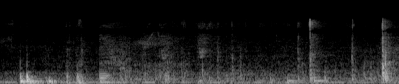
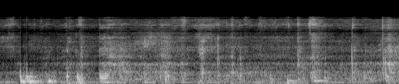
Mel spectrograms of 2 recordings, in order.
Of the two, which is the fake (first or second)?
second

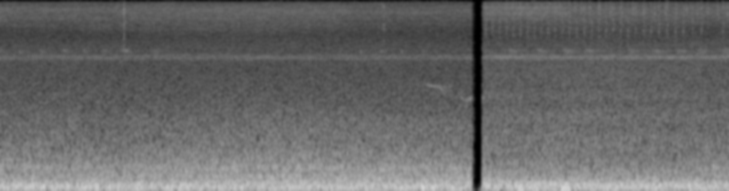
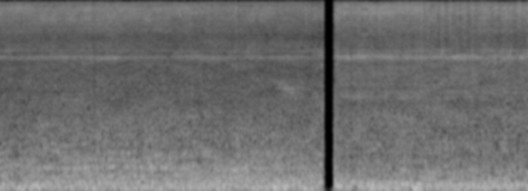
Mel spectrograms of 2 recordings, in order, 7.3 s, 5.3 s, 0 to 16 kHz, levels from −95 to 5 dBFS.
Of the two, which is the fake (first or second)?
second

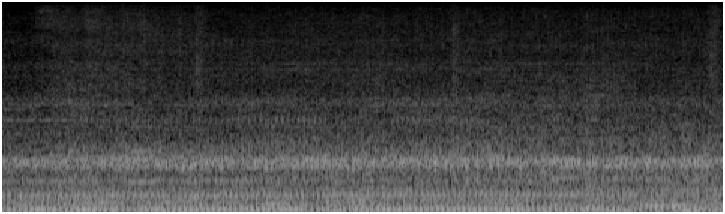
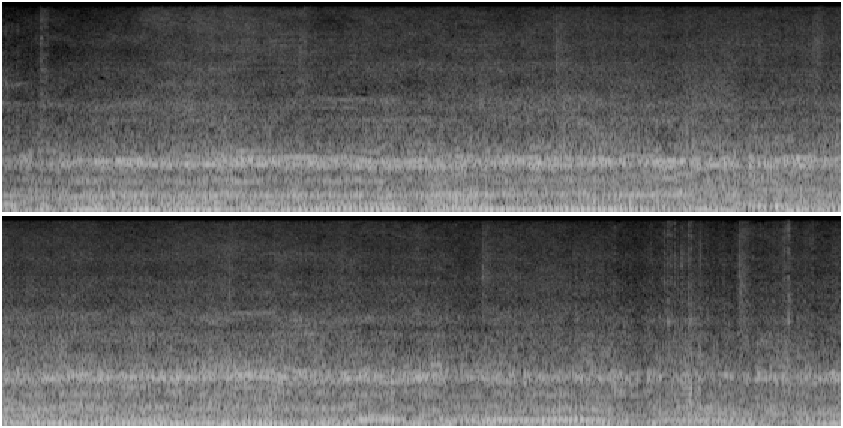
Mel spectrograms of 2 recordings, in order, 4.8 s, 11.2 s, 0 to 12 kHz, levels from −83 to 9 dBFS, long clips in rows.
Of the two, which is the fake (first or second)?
second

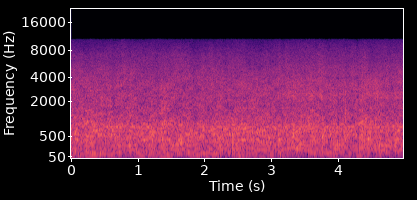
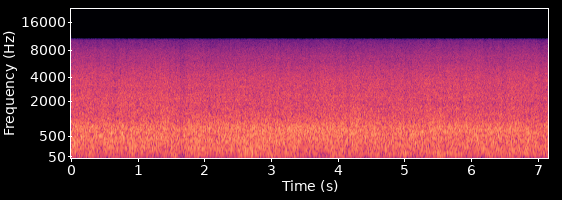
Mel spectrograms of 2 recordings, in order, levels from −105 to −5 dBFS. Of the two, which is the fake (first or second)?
first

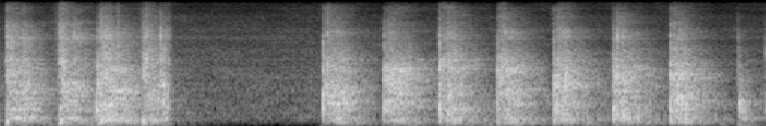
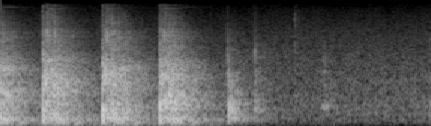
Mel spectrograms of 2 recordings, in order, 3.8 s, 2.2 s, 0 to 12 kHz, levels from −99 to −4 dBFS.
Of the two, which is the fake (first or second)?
first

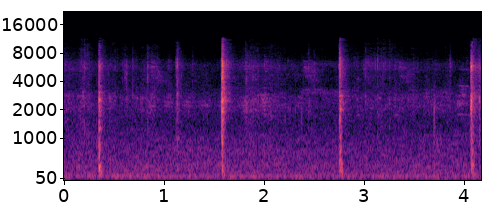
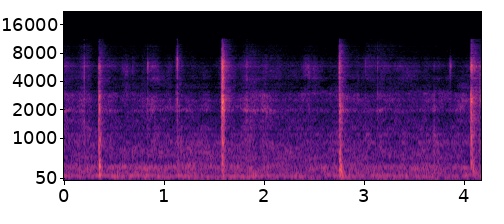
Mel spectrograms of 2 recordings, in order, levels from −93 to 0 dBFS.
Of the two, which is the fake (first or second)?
second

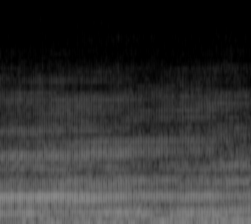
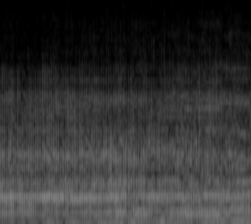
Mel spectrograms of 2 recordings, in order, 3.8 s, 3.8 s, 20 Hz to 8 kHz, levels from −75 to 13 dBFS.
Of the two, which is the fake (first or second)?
second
